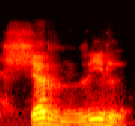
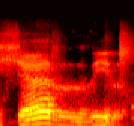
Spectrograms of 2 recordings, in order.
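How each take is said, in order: First: The first vowel is short and quick. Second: The first vowel is drawn out long. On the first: The speaker calls it right. "Tapi langsung syarril" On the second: The speaker calls it wrong. "Jangan di min syarril"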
